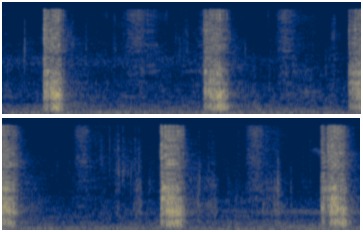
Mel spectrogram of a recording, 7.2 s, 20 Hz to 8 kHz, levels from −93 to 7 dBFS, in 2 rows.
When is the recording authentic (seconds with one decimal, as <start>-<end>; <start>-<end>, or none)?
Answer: 3.0-4.7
